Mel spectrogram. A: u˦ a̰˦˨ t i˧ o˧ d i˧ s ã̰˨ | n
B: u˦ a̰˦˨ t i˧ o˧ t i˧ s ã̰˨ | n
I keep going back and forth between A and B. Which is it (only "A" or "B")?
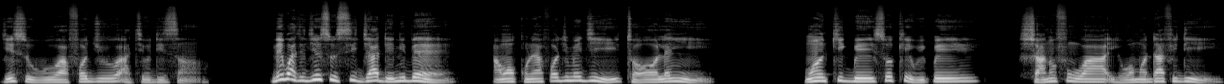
A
